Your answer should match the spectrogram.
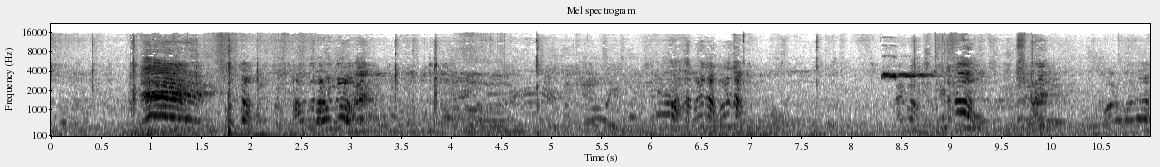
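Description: Players' shouts and calls over background chatter during a jokgu rally, the loudest a high shout about a second in, with a few sharp knocks of the ball being kicked.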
